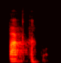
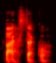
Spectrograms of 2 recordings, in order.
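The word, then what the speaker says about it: Paxtakor: Pactacor e não, mas a pronúncia segundo aqui é é paxtacor.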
